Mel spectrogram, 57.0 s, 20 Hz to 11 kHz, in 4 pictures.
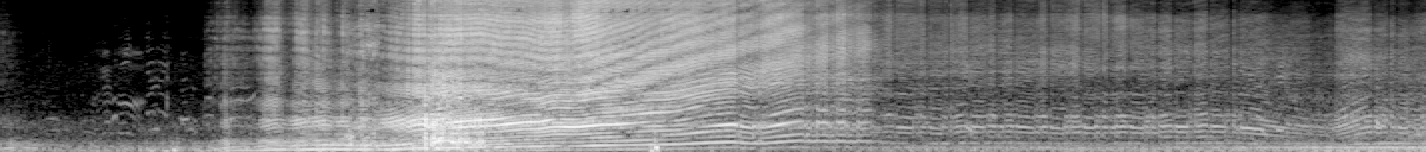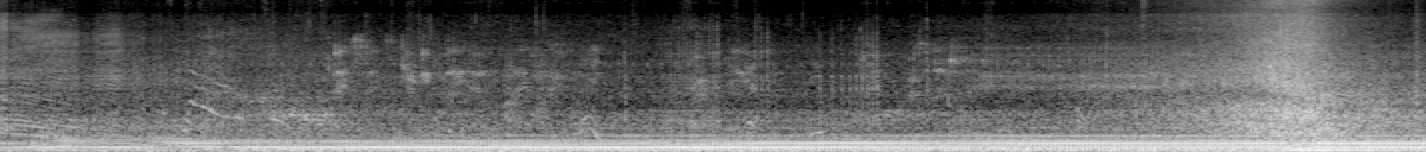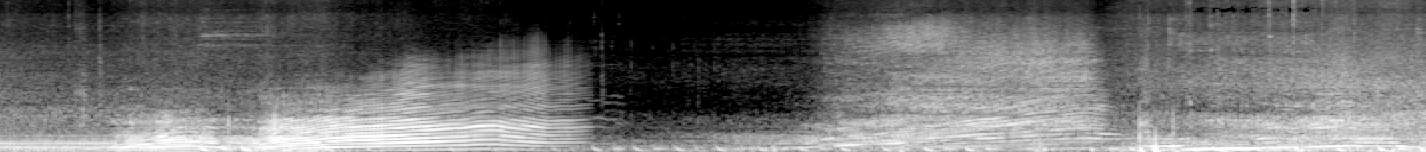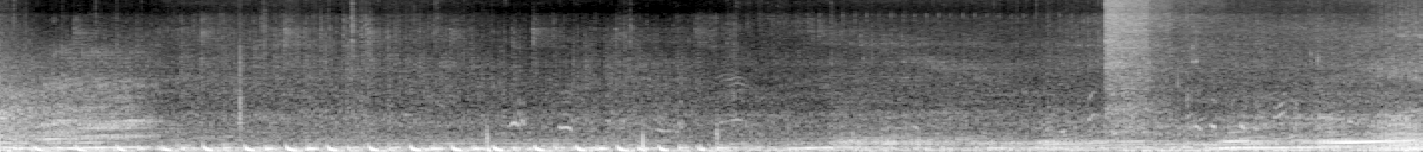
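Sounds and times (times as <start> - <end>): car engines idling: 0.0 - 57.0
engine revving in blips: 2.1 - 9.0, 25.2 - 34.6, 35.5 - 47.8.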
